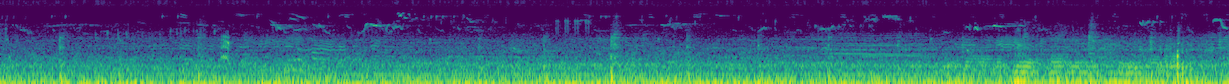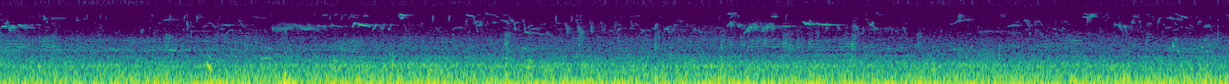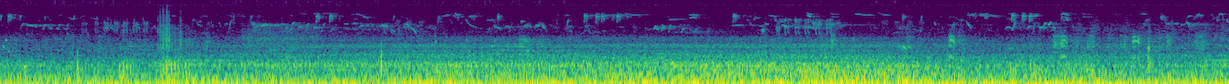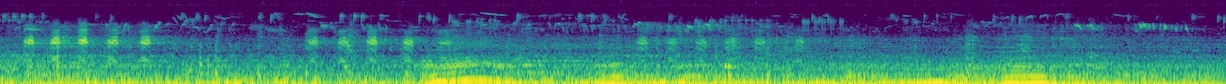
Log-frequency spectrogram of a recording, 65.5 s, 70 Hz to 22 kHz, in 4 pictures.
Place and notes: Lachania, Griechenland - Lahania, Rhodos, lookout
On the lookout on the western side of the village overlooking Lahania Valley. Afternoon. There has been some rain earlier. Birds.Nuts falling down from an Eucalyptus tree. People coming home from work. Binaural recording. Artificial head microphone facing west.Recorded with a Sound Devices 702 field recorder and a modified Crown - SASS setup incorporating two Sennheiser mkh 20 microphones.
Περιφέρεια Νοτίου Αιγαίου, Αποκεντρωμένη Διοίκηση Αιγαίου, Ελλάς, 27 October 2021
